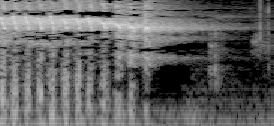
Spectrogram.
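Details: Greater green leafbird in a lure recording for tutoring caged birds gives a harsh, rapid, buzzy chatter of pulsed notes that fades out after about a second, followed by a faint high chip.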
